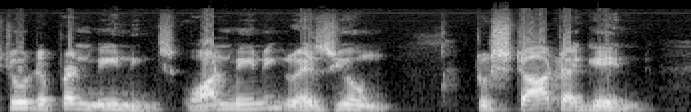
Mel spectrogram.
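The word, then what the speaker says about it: résumé: One meaning, resume, to start again. But another word, actual pronunciation, a French word, resume, all about yourself in brief.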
